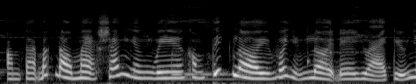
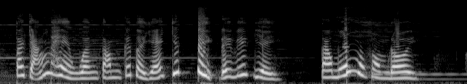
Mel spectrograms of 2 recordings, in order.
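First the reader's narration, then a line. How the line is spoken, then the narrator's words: Angrier customer. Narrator (Vietnamese): Ông khách càng giận dữ hơn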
